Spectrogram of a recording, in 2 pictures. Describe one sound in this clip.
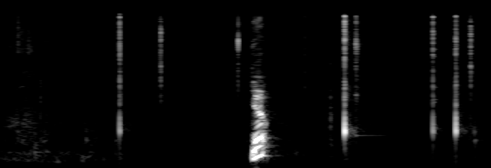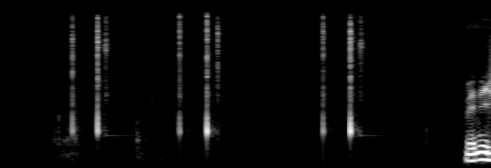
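Hard plastic clicks and taps as hands handle a small plug adapter.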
